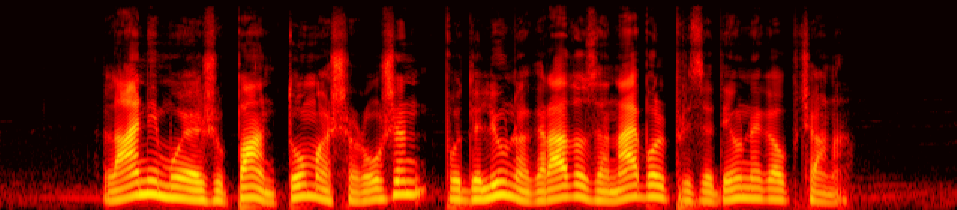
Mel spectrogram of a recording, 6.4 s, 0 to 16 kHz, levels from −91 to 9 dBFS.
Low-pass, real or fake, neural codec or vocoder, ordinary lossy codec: 14.4 kHz; real; none; none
